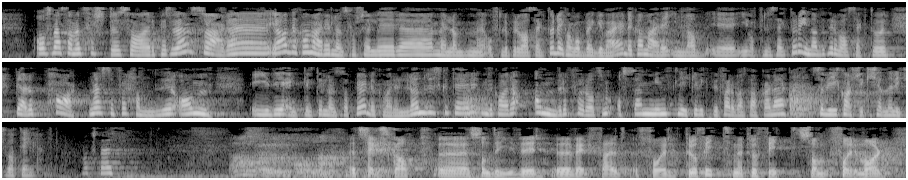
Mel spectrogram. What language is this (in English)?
Norwegian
